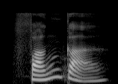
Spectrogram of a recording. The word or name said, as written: 反感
